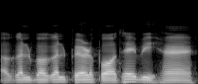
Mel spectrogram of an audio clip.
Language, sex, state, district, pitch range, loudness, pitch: Hindi, male, Jharkhand, Palamu, 100-110 Hz, -16 LUFS, 105 Hz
